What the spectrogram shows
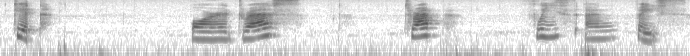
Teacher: front vowels defining characteristic being that the highest point of the tongue is positioned relatively in the front of the mouth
